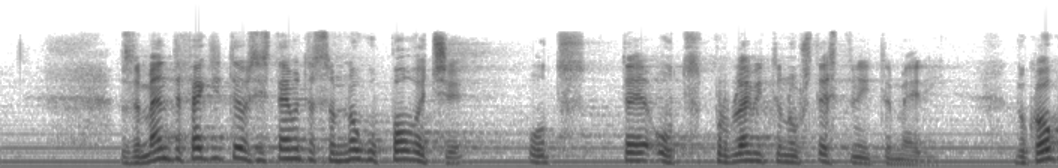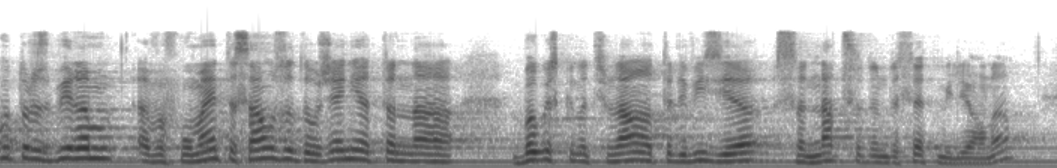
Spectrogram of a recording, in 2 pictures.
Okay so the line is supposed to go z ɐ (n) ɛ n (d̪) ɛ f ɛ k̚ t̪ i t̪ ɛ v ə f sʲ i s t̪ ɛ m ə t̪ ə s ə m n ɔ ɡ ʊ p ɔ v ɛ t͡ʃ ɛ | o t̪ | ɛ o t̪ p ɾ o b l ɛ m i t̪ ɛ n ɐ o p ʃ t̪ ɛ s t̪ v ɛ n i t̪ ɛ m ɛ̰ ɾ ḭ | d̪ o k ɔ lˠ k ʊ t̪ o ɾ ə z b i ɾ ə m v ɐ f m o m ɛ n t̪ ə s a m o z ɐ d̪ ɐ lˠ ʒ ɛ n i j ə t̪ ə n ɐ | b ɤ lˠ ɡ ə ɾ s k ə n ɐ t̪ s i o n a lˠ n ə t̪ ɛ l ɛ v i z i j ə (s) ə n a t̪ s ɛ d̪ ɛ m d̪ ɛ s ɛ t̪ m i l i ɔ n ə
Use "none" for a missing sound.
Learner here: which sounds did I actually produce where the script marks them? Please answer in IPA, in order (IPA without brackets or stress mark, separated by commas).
m, d̪, s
